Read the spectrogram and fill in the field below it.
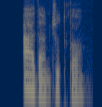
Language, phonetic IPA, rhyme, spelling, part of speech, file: Hungarian, [ˈaːdaːmt͡ʃutkɒ], -kɒ, ádámcsutka, noun, Hu-ádámcsutka.ogg
- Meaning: Adam's apple (the lump in the throat, usually more noticeable in men than in women; the laryngeal prominence)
